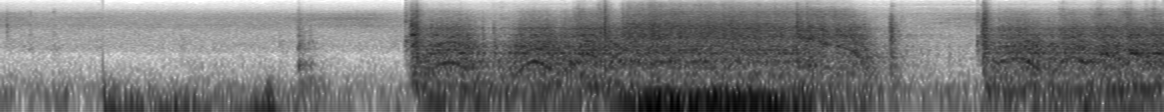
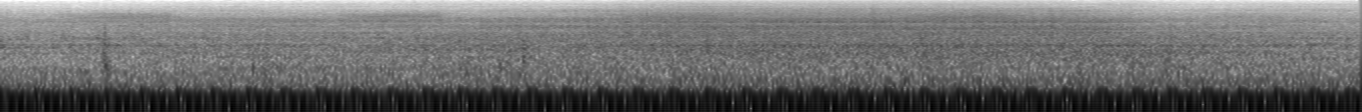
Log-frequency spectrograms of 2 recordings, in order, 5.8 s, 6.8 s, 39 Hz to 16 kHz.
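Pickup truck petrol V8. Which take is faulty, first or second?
first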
